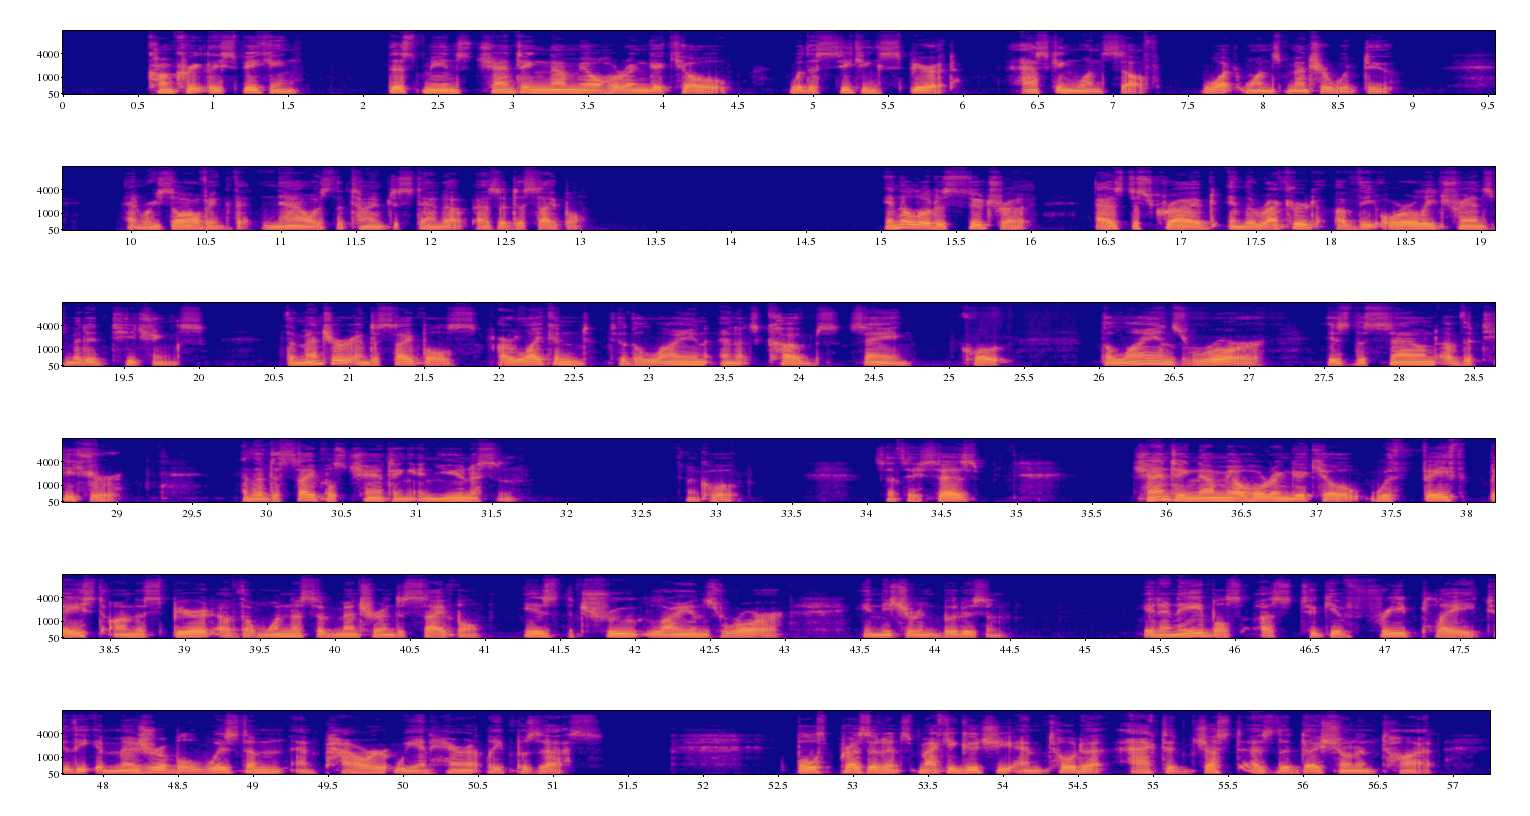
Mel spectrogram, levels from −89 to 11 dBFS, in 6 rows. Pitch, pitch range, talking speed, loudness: 125 Hz, 115-140 Hz, 135 wpm, -19 LUFS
